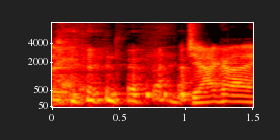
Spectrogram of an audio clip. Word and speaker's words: Xhekaj: Xhekaj is Zay like Jack. it's the Xhekaj is like the very simplified version of it. So yeah, go with that. It starts with an X.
